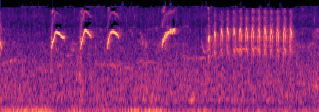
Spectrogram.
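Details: Kolibri ninja sunbird in 'gacor' singing meant to get other birds singing: four sharp high upswept chirps, then a rapid bright rattling trill of about a dozen notes.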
